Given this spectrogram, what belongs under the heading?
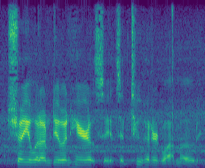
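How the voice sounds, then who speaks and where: Sitting in a parked vehicle, a middle-aged hobbyist video host gives a casual hands-on demonstration, half talking to himself. His fairly low voice is gravelly, brisk and sing-song, and car and fan noise are noticeable.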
